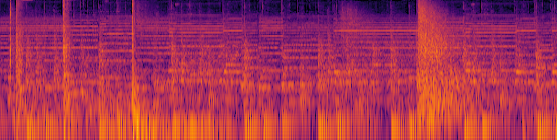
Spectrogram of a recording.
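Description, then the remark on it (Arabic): Stones from Saladin's catapults (mangonels) slam into the walls of a fortress in a few loud, booming crashes, one especially heavy, over lively music with a steady pounding drum beat. “لن نترك لمداعبات صلاح الدين أن تفسد علينا حفلنا ولنعتبر مجانيقه جزءا من الإيقاع ليس أكثر”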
